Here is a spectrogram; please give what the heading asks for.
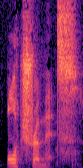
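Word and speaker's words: Ultramate: They put up a a post that says Ultra Mate and it has the phonetic spelling of it that it's pronounced Ultrammit and then it's a noun beyond Ultimate Action Figures.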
